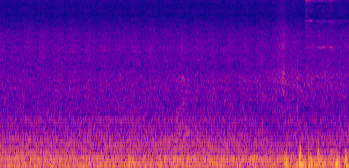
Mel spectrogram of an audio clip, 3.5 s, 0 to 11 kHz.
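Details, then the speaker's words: 2016 Toyota Corolla Grande 1.8 four-cylinder, misfiring and stalling in gear: lumpy uneven idle that doesn't change when cylinder 2 is cut via scanner, so cylinder 2 is dead; cylinder misfire at idle. "ये देखिए आपके सामने बहुत मिसिंग कर रही है, यानी कि दूसरा सिलेंडर हमने कट ऑफ कर दिया।"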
